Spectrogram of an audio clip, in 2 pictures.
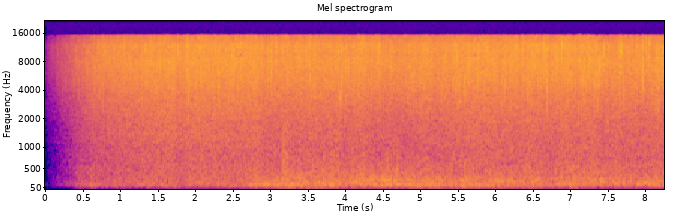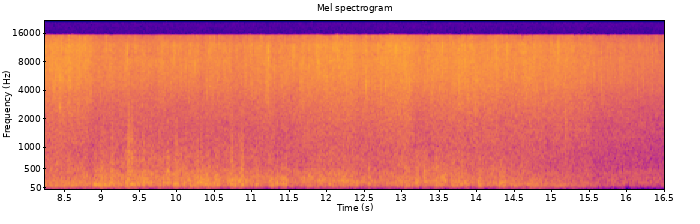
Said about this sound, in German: Also mein Wunsch war, dass das Geräusch einen Sturm darstellt. Das ist natürlich akustisch jetzt schwer darzustellen.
